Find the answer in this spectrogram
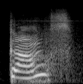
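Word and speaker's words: combs: Articulate the words having a silent B, उन्होंने कहा है कुछ ऐसे वर्ड हैं जिनमें बी की आवाज़ साइलेंट होती है। बच्चों साइलेंट हम लोग कहते हैं जिनमें हम लिखने में वर्ड यूज़ करते हैं लेकिन बोलने में वर्ड यूज़ नहीं होता। कम्स, थम।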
